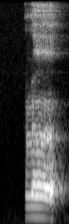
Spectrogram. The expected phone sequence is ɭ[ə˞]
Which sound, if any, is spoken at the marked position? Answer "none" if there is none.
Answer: ɜ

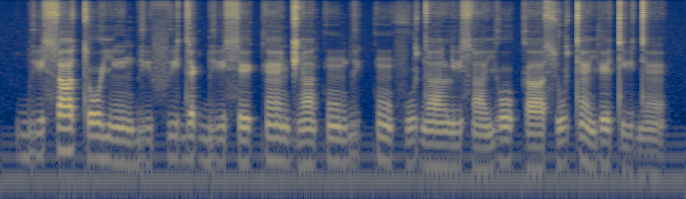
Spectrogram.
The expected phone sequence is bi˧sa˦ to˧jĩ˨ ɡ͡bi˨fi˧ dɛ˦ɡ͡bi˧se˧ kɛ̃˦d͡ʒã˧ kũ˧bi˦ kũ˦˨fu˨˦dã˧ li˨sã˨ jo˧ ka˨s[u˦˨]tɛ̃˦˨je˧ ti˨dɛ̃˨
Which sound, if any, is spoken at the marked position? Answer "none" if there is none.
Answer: u˨˦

